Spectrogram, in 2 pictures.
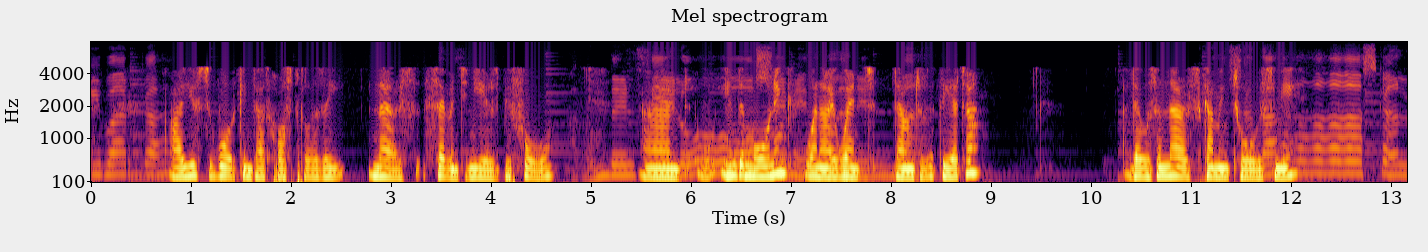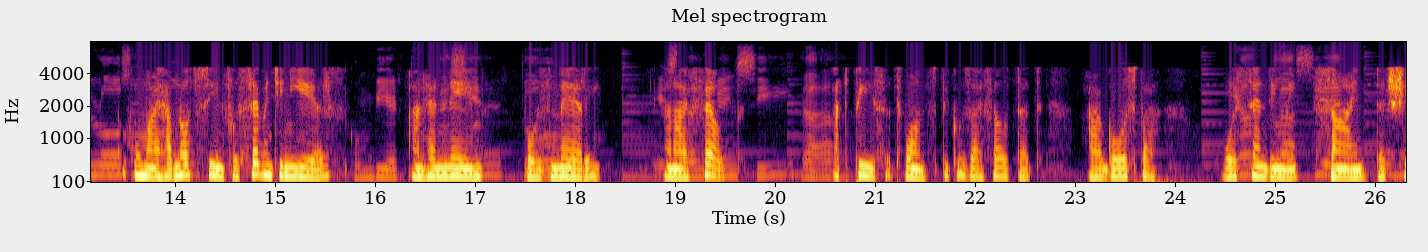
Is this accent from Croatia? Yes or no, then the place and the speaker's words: yes; Croatia; moved away; I was born in Croatia. All through my childhood we said rosary every day in our house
